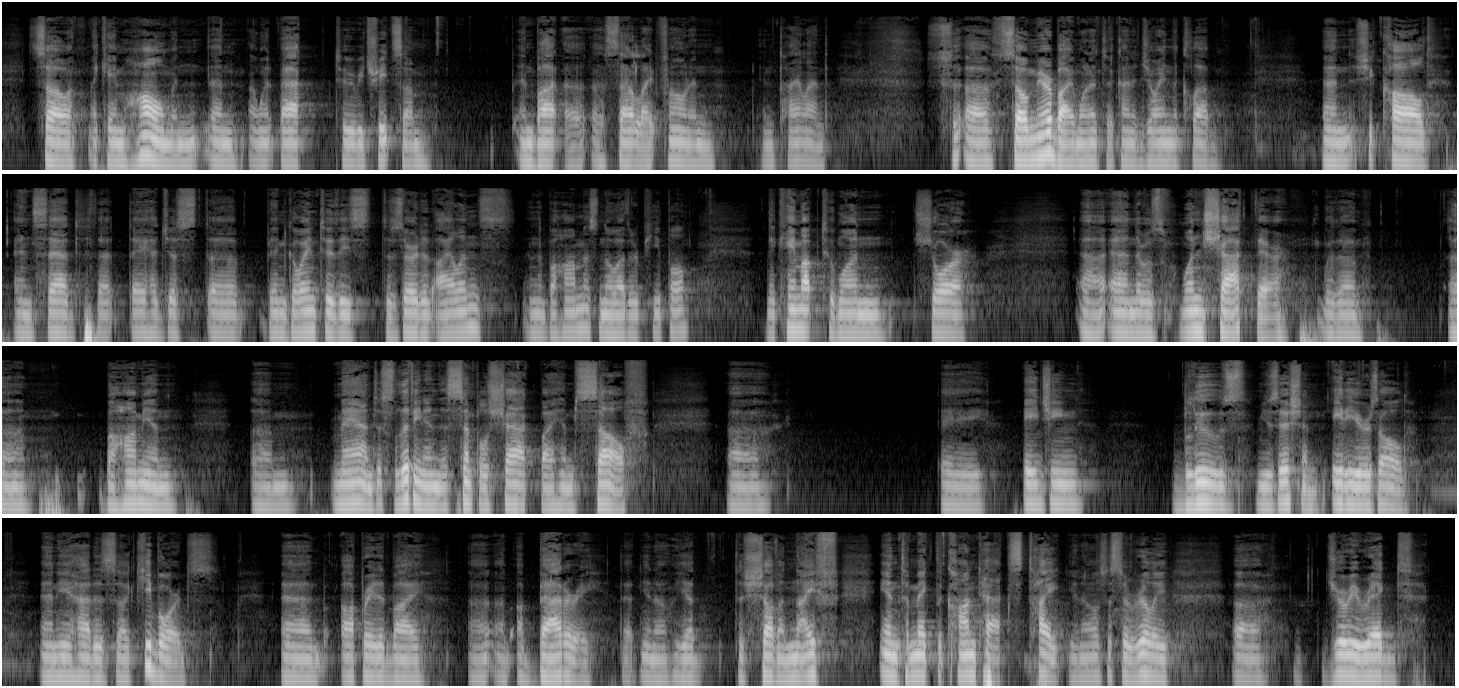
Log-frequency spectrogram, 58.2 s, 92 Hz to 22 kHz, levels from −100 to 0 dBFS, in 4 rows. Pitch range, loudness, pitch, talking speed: 110-120 Hz, -29 LUFS, 115 Hz, 130 wpm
